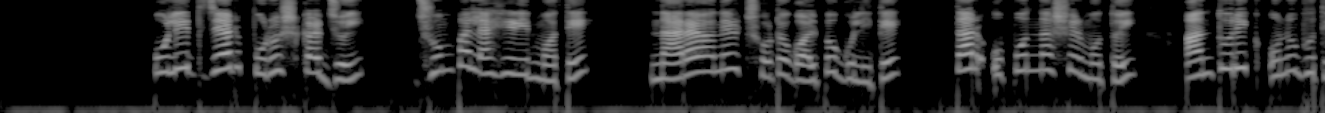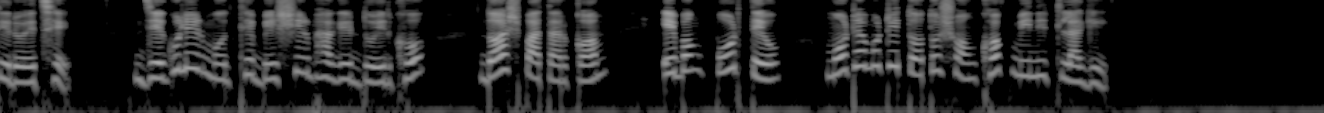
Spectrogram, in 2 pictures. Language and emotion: Bengali, neutral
